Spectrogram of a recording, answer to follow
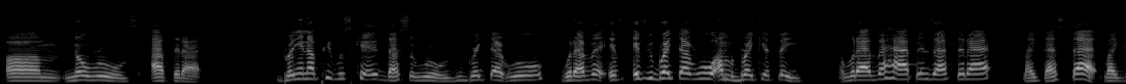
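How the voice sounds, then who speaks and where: A young woman from New York with a deep, rough voice and a New York accent, hosting her own show with blunt, slangy, heated talk. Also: dry recording. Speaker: podcast host. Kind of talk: casual solo commentary.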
